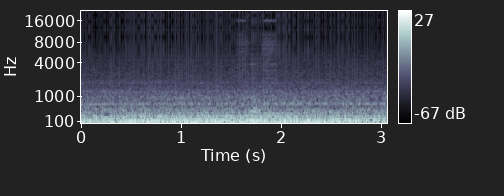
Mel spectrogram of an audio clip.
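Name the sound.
2022 Honda Insight Touring accelerating at half throttle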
